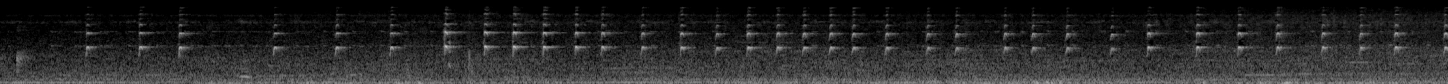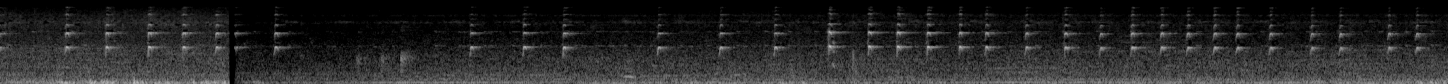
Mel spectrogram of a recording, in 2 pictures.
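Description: A small animal's repeated short, high chirping calls, several a second at an uneven pace, over a low rumble. The sequence cuts off about seventeen seconds in and starts over.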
